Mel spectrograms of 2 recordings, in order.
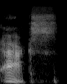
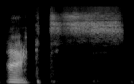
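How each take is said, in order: First: The T sound is dropped. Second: The T sound is clearly pronounced. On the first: The speaker calls it right. "So you say acts. Te comes la T" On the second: The speaker calls it wrong. "It's not acts"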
